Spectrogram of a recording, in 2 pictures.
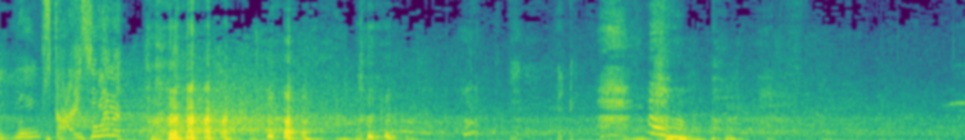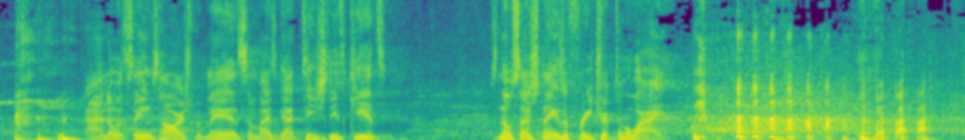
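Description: A young man and a young woman laugh loudly, close to the microphone.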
